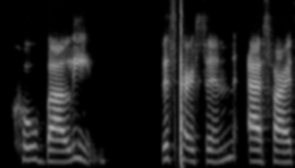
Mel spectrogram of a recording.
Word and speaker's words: Koblin: Her question is, the name is now Koblin with a B instead of a P, but the name is pronounced Kobalin.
